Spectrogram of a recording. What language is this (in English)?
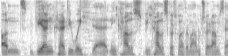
Welsh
